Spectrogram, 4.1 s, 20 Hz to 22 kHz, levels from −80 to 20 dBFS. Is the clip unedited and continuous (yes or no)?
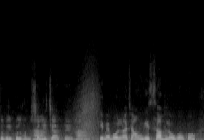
no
